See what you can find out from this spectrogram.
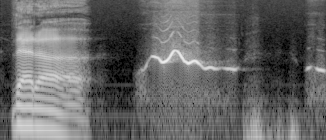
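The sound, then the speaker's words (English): A person whistles a short western-movie style tune, a clear melodic phrase that rises and falls in pitch, after a brief voiced sound and with faint low noises trailing after. “I'm really bad at whistling. No, it's better than I thought you would be. But you know that song, the westerns, and they whistle”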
